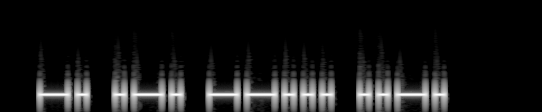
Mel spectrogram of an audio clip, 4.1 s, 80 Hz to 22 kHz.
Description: Morse code, heard as a keyed tone, about 17 wpm, 700 Hz. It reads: NR7F
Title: USA Call Signs - 4 Characters - Repeated 2x - 17wpm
